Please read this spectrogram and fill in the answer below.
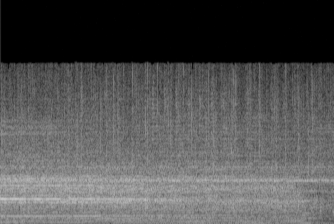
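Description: Live band's electric guitars, played through Marshall amplifiers, holding a sustained closing chord that rings out and fades slowly, then stops just before the end.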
